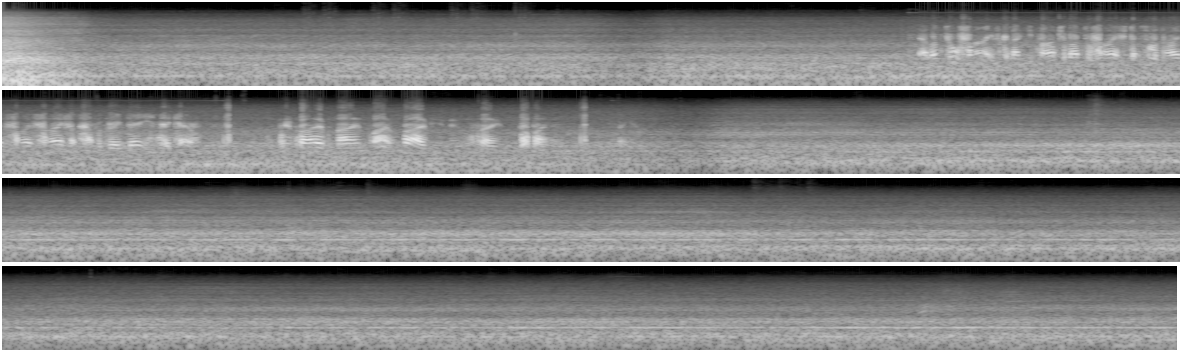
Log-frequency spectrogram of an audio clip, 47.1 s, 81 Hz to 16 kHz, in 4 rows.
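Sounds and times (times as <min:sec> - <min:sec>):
jet engine rumble: 0:00.0 - 0:01.6, 0:09.1 - 0:18.4.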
